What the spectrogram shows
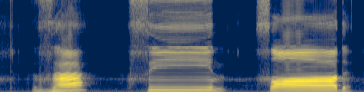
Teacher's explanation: জিহ্বার আগা সামনের নিচের দুই দাঁতের আগার সঙ্গে লাগাইয়া উচ্চারিত হবে 3টি হরফ। সেই 3টি হরফ হচ্ছে ঝা, সিন, সদ।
